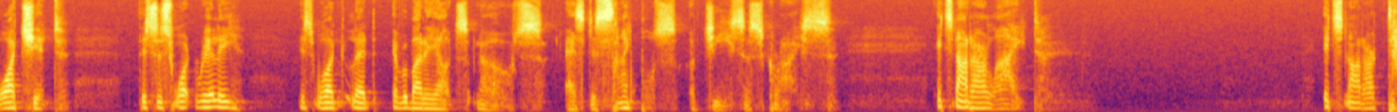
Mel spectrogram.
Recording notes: At the First Jesus Name Church of Benndale on the Sunday morning.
